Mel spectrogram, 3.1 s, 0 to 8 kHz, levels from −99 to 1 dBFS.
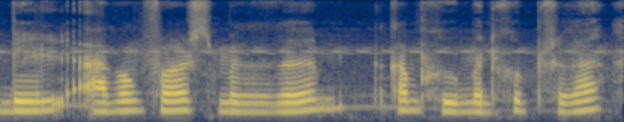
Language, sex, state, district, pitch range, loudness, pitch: Wancho, female, Arunachal Pradesh, Longding, 180-200 Hz, -19 LUFS, 190 Hz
